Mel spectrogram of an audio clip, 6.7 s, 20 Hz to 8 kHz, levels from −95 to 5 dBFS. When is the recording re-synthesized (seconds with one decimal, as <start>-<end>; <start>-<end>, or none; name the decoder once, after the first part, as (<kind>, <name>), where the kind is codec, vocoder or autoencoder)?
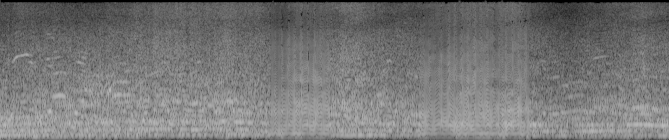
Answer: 2.7-3.3 (vocoder, Vocos); 4.2-5.3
